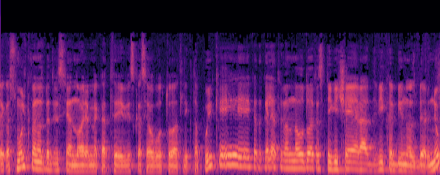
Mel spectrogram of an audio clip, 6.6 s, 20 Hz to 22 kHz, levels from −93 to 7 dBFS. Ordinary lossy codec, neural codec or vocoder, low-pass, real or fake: MP3, 48 kbps; none; 14.4 kHz; real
